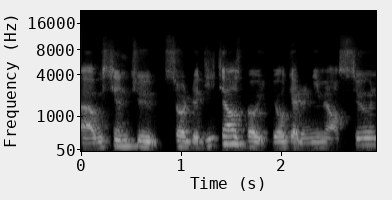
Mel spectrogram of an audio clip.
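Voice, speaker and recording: Speaking with a French accent, a man uses a medium pitch and ordinary pitch variation. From France. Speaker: PhD student and student association leader. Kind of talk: informational webinar talk. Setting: webinar.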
